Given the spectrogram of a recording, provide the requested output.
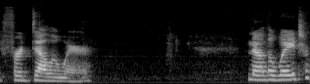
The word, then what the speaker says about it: Delaware: del uh where where it sounds like the word where like this where del uh where del uh where del uh where Delaware Delaware Delaware Delaware Mexico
